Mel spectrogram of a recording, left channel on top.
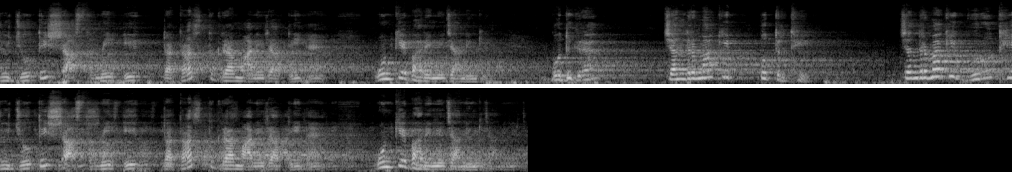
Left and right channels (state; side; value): drops out; right; at 5.3 s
